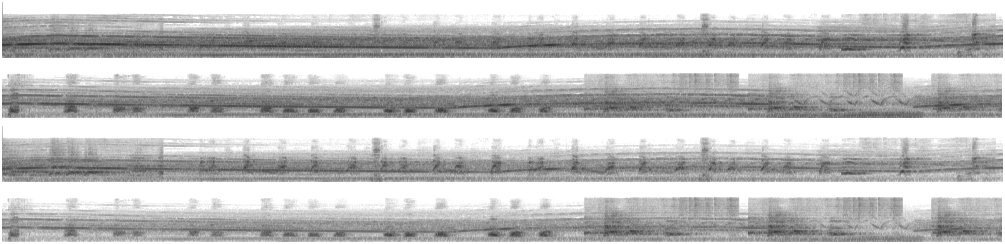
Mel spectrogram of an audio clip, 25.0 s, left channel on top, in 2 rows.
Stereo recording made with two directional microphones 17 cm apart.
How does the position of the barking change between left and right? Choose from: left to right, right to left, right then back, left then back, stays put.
left then back.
